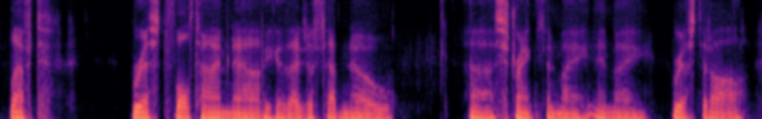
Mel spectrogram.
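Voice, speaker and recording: Mature male podcast host, mellow soft voice, slightly weak and lisping, halting candid delivery, dry close sound. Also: mid-range voice, no echo. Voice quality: slight lisp, thick-tongued articulation. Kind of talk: reflective personal conversation.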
